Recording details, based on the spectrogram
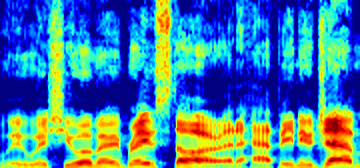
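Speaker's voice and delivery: big cartoon bear character voice. Asked to say a mashed-up holiday greeting like a cartoon bear, do a Yogi Bear voice. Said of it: "Can you say it like Yogi Bear?".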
